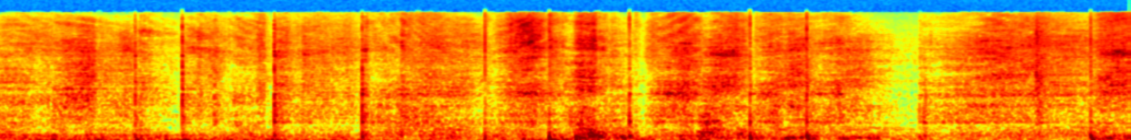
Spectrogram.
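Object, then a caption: Wooden tabletop. The backs of the nails on both hands slowly trace and scratch across a large, flat, solid wooden tabletop with a smooth white finish. The result is a soft, continuous low rasping texture, broken by a few short, dry taps that die away at once.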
